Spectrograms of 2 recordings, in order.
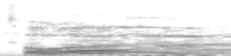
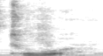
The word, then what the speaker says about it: Tua: Toa. Well, sure, you got the first name wrong, so that's gonna. So that tells you where that. How did she say it? Toa? Toa Loa. It's Tua.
